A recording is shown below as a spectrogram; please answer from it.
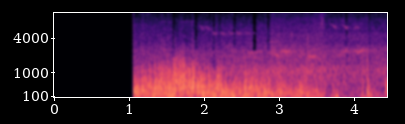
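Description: Wind buffeting the camera microphone, starting suddenly after a second of silence and easing slightly later, with a few faint high chirps above it.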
